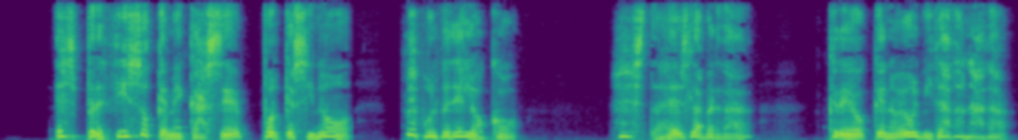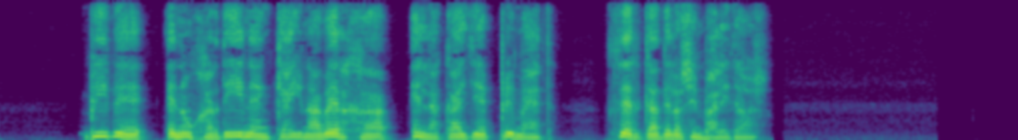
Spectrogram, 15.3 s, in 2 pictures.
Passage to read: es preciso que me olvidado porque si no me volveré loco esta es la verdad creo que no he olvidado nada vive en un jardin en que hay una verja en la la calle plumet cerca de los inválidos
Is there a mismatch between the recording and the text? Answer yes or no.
yes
